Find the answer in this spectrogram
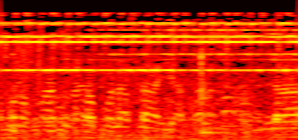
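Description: Many voices singing and calling together over a high ringing bell that keeps up steadily.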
